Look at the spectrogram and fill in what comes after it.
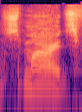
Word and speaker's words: Smardz: First of all, am I saying it right? – Yeah. – It's Polish. – It is. – Karolyn Smardz Frost. – There's no K in it.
